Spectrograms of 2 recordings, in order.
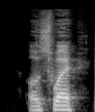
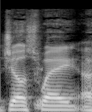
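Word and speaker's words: Josué: Osway. Yeah, I've said Josue. Uh, very English. I don't know if they, I don't think they pronounce the J hard.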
